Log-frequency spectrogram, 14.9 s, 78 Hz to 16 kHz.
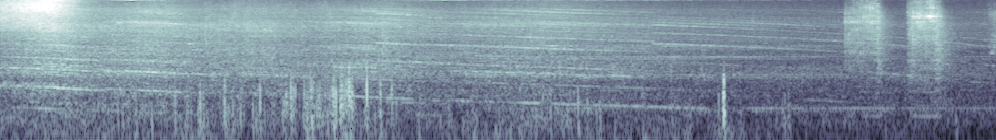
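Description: Alstom Coradia Nordic (X61) electric multiple unit passing at speed close by: a falling electric whine from the traction motors, with a run of clicks and knocks from the wheels over rail joints. Later a steady hum as another train comes in, with a sharp click and two short hisses near the end.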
